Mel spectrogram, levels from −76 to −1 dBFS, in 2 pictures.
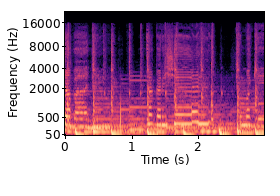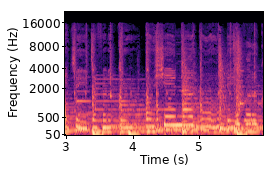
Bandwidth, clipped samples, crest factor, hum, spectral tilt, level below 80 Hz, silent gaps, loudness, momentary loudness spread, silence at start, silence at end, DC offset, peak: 16.5 kHz; under 0.1%; 12 dB; none; -5.5 dB/octave; -20 dBFS; none; -14 LUFS; 3 LU; 0 s; 0 s; under 0.1%; 0 dBFS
